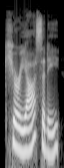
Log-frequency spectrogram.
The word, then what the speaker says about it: curiosity: a curious boy and in the noun form curiosity the third syllable is strong o his curiosity got him into trouble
